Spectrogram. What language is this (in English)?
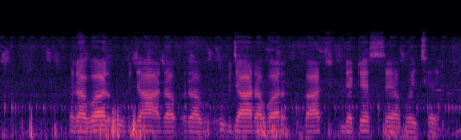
Maithili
